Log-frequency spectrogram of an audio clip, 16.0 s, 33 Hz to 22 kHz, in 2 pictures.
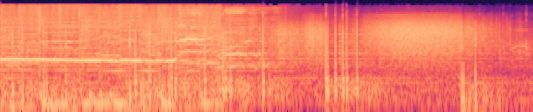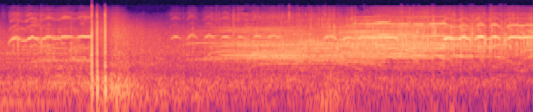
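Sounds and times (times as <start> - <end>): fireworks crackling hiss: 0.0 - 7.8
fireworks whistles warbling: 0.0 - 9.8, 10.4 - 16.0
fireworks bangs: 0.0 - 11.4.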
